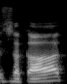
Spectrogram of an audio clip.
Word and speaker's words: زکوٰۃ: کا مقصد یہ کہ زکوٰۃ کا درست تلفظ یہ ہے کہ زا کے اوپر زبر ہو، پیش نہ ہو۔ اس لیے یہ میں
